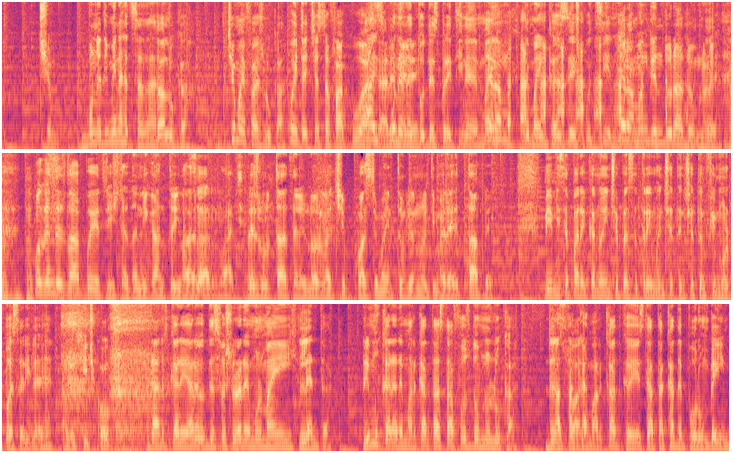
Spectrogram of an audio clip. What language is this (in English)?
Romanian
